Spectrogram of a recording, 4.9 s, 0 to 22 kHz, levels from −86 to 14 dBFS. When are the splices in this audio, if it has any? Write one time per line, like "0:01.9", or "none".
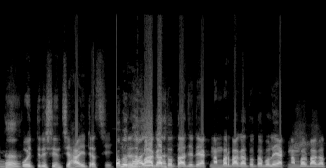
0:01.7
